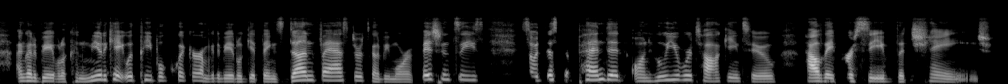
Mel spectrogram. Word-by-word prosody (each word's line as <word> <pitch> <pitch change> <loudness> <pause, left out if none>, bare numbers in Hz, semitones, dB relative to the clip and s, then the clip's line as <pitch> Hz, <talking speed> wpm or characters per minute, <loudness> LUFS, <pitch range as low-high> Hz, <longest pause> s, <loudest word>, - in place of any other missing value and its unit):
I'm 160 - -2
gonna 165 -2 +2
be 155 0 +2
able 130 - -3
to 130 - -3
communicate 200 - 0
with 190 -1 -2
people 190 -4 -6
quicker, 180 0 -5
I'm 165 - 0
gonna 140 +1 -9
be 140 - -1
able 135 -1 -1
to - - -26
get 140 - -4
things 130 -3 -3
done 195 +9 +5
faster, 185 -1 +1
it's 180 - -8
gonna 130 - -3
be 130 - -8
more 120 0 -5
efficiencies." 215 - 0 0.4
So, 195 - -4
it 185 - -2
just 215 - 0
depended 210 -2 +2
on 155 -1 -4
who 180 +6 -5
you 215 +1 -1
were 210 0 -2
talking 150 -1 -1
to, 130 -1 -3 0.3
how 155 0 +10
they 155 -1 +3
perceived 145 -4 0
the 135 - -4
change. 135 -6 -2
160 Hz, 225 wpm, -25 LUFS, 140-195 Hz, 0.4 s, how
